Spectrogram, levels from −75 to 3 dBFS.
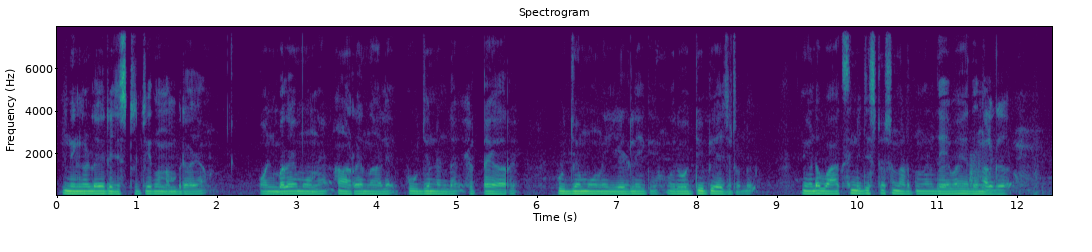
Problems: low volume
